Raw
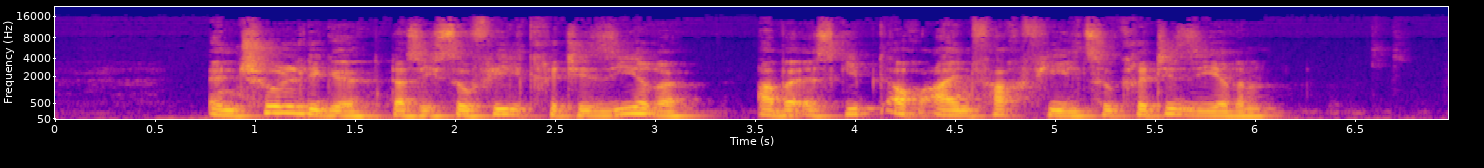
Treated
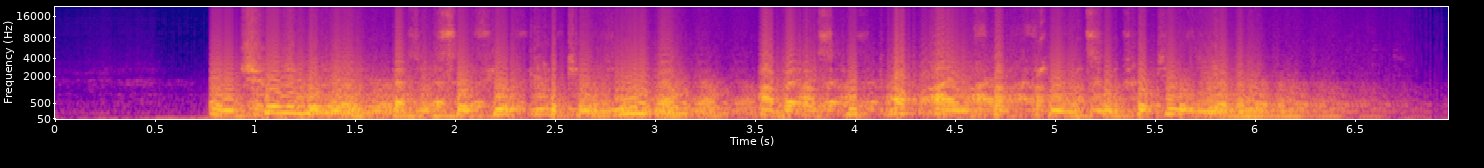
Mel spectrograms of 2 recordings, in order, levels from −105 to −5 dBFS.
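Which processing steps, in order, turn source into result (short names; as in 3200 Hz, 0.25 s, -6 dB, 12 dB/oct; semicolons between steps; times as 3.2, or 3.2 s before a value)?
half-waves squared off; high shelf 2600 Hz -10.5 dB; compressor 6:1, threshold -17 dBFS, peak gain reduction 5.5 dB; bell 120 Hz -14 dB 0.44 oct; notch 980 Hz, Q 16; on a send: analogue delay 0.205 s, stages 2048, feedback 43%, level -5.5 dB; on the sum: lo-fi delay 0.184 s, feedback 55%, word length 7-bit, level -13 dB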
